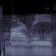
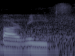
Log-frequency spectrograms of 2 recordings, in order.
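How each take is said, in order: First: The name ends without an s sound. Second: The name ends with an s sound. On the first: The speaker calls it right. "it's Bar Reeve" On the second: The speaker calls it wrong. "not Bar Reeves"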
